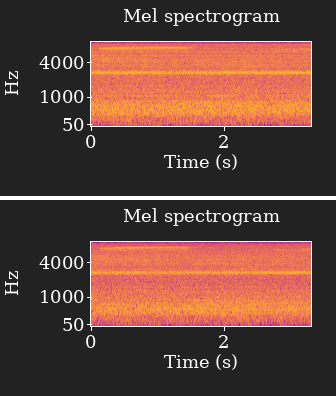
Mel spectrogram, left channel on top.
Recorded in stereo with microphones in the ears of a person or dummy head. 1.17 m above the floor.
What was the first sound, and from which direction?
An insect, 80° left.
